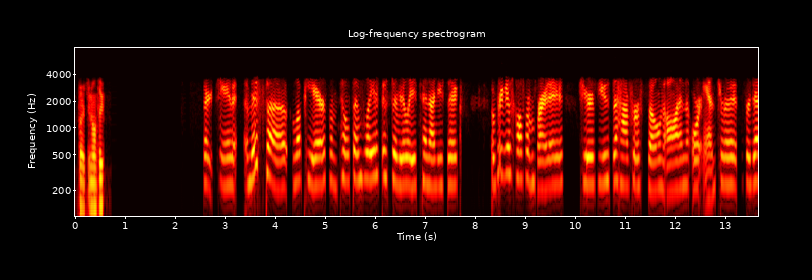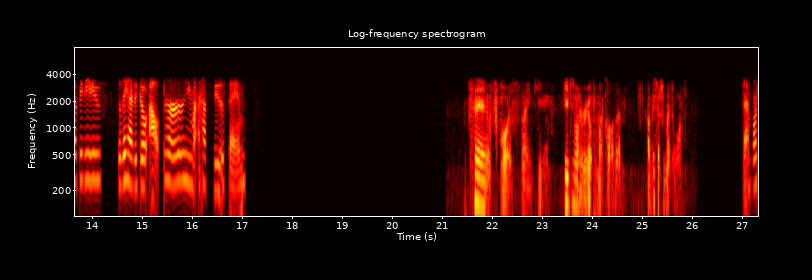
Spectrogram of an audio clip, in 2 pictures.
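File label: Sheriff's Office Dispatch 1, p25; WSO DISP 2; wake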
